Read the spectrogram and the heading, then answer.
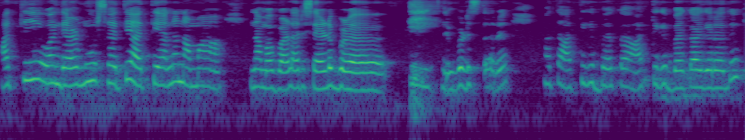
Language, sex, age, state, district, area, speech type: Kannada, female, 18-30, Karnataka, Bellary, urban, spontaneous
